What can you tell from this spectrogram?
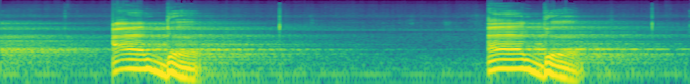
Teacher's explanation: huruf Dal yang bersukun ini harus kita pantulkan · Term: Qalqalah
